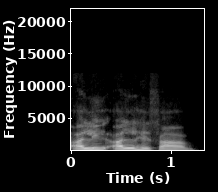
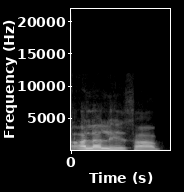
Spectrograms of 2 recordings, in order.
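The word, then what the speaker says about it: علی الحساب: अब यहाँ पे अगर यहाँ लिखा है अली अल हिसाब, बट इसको पढ़ा जाएगा अलल हिसाब। जो अगर छोटी ये आ रहा है अल से पहले कहीं भी, तो वो साइलेंट हो जाएगा, छोटी ए की साउंड साइलेंट हो जाएगी।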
